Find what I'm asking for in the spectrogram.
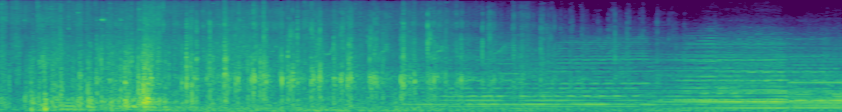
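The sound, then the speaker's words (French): Horse hooves clip-clop steadily as a horse pulls a carriage with a folding hood, driven by a coachman. The quick, fairly loud beats run throughout, and sustained tones join in the second half. “Il aide le cocher à déplier la capote, monte à côté de lui et prend les rênes. Je vais conduire.”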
